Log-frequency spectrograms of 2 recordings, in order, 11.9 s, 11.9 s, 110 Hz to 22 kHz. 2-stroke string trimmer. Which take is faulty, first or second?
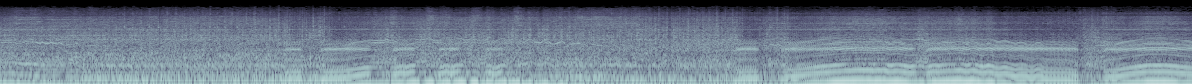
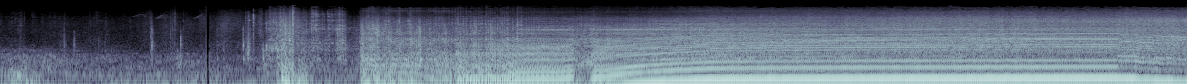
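first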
